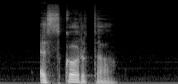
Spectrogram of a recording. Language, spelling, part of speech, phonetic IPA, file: Polish, eskorta, noun, [ɛˈskɔrta], Pl-eskorta.ogg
